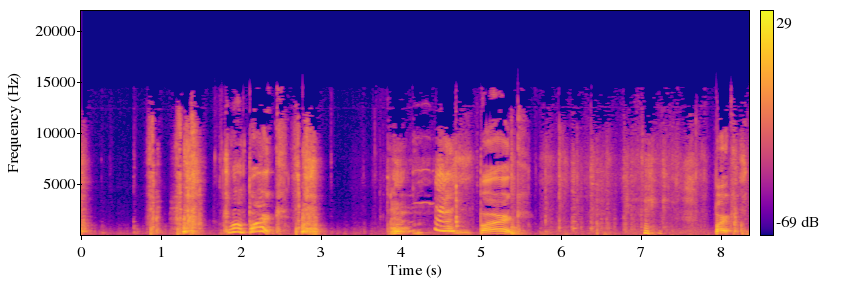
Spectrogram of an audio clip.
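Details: Blitz, a stubborn male Dalmatian indoors, is trained to bark on command but offers semi-barks and odd noises instead. Wavering, whiny, grumbling half-barks rise and fall between a person's repeated urging to bark.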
